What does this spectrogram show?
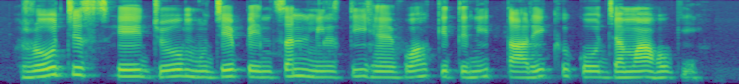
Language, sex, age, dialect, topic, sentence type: Hindi, female, 25-30, Marwari Dhudhari, banking, question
